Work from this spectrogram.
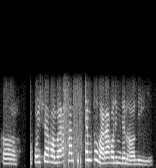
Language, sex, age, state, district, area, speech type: Assamese, female, 45-60, Assam, Barpeta, rural, conversation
